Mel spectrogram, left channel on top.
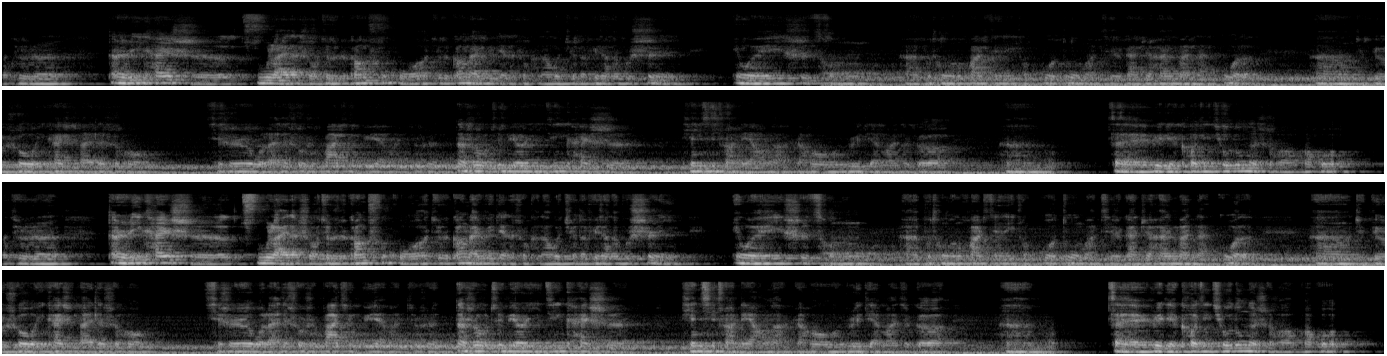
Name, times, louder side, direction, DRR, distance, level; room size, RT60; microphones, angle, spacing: voice 1, 0.0-7.0 7.3-8.6 9.0-15.3 15.9-20.1 20.6-23.3 23.8-24.2 24.9-27.2, right 2 dB, 85° right, 5 dB, 4.6 m, -29 dB
sound 1, 8.2-24.4, right 1 dB, 45° right, 1.6 m, -35 dB
22.0 x 16.5 x 9.3 m, 1.0 s
head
